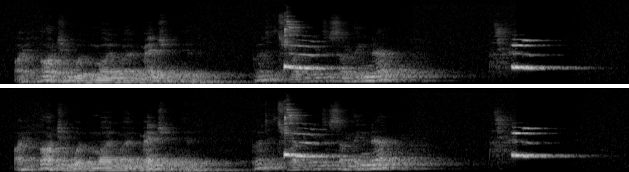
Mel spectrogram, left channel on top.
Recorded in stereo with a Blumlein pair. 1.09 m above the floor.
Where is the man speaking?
60° right, 0.9 m.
